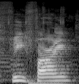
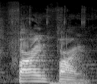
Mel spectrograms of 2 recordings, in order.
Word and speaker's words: FiFine: e all right you would think it says fee fine no but it says fine fine that's how it's pronounced all right um a lot of good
